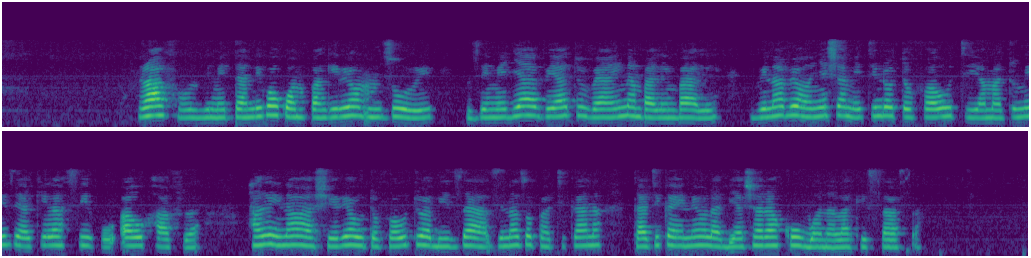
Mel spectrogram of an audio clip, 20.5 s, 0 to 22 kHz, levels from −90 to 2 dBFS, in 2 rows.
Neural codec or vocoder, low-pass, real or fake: vocoder, 44.1 kHz, 128 mel bands every 256 samples, BigVGAN v2; 7.2 kHz; fake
